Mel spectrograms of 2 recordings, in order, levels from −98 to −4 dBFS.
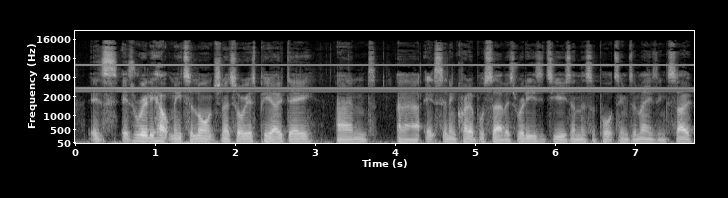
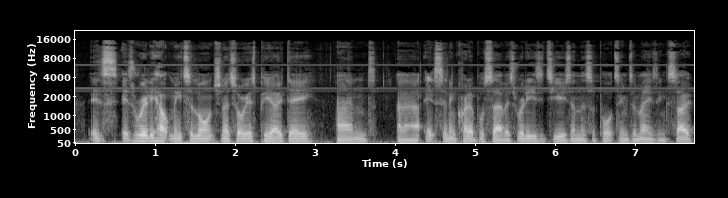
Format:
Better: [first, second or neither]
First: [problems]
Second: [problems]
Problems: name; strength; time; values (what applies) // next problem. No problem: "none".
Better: second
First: high-pitched whine; loud; throughout; 2.5 kHz, 10 dB below the speech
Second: high-pitched whine; faint; throughout; 2.5 kHz, 25 dB below the speech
